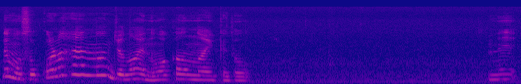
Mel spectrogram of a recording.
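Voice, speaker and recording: A woman's voice: on the high side, big pitch swings, normal speed, slight background noise. Chatty young woman livestreaming. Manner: chatty, reads viewer comments aloud. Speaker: idol livestreamer. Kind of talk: casual livestream chat.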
